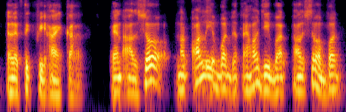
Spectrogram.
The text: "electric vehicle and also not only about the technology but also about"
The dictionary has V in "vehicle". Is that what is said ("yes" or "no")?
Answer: no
